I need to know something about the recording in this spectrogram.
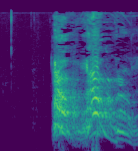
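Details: A Cockapoo talks back while being scolded, one drawn-out yowling bark-moan lasting nearly a second with wavering, falling pitch, loud and close in a quiet room.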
